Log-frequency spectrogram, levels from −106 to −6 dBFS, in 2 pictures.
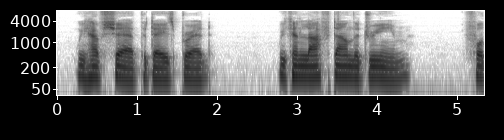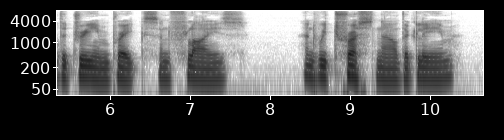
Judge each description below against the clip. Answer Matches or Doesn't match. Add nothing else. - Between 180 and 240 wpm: Doesn't match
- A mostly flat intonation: Matches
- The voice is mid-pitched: Doesn't match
